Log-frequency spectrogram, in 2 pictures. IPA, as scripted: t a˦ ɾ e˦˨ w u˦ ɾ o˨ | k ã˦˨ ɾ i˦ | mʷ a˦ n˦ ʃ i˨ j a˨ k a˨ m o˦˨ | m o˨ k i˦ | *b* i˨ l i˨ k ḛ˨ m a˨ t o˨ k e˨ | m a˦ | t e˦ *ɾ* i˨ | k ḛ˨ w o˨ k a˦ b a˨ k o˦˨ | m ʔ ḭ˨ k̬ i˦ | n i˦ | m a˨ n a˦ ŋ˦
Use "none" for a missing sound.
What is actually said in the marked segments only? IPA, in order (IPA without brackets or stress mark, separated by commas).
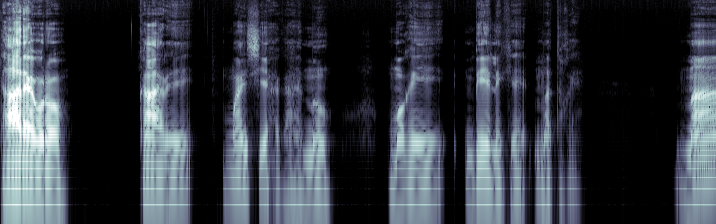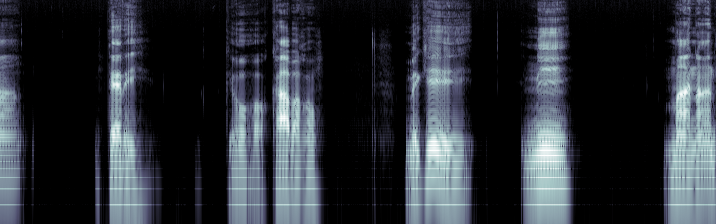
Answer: b, ɾ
